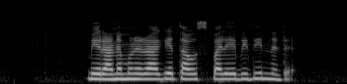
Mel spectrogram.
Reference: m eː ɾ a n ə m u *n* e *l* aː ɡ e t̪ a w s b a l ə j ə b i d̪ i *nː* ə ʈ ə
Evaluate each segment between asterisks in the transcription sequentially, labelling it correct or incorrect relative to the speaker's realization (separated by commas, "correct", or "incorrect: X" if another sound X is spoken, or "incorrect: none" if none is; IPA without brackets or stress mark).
correct, incorrect: ɾ, correct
